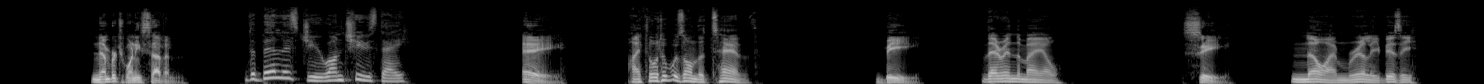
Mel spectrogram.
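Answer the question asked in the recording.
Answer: A: I thought it was on the 10th.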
